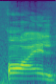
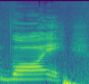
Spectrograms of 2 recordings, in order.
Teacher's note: O और ई की जो साउंड है, एक glide from A back rounded vowel between open and half open. देखिए बैक राउंडेड वॉवल, ओ बोलते हुए लिप्स की पोजीशन हमारी राउंडेड है, तो ये बैक राउंडेड वॉवल है.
